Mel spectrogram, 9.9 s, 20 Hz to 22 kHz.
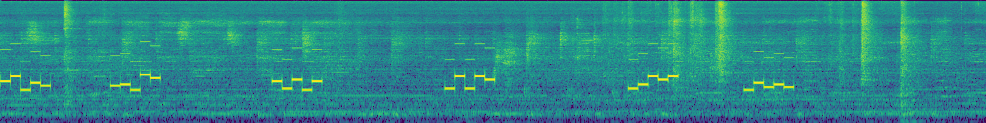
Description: Five-tone selective call (CCIR), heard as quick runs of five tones, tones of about 100 ms, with the noise of a cafe. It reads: 70164 45119 72817 20208 25080 16353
